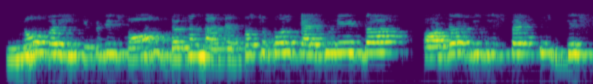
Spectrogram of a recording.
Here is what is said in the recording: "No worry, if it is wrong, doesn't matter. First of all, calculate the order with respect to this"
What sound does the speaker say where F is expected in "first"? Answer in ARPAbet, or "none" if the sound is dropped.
P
